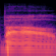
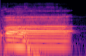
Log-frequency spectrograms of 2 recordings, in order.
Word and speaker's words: Baal: It is pronounced Baal, by the way. It's not Baal. Yeah. That sounds identical to me, to my English ears. No, The sorry. little glottal. Baal.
